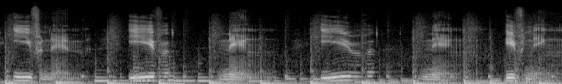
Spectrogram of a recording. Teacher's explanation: I, una i larga que se ríe. En la segunda sílaba hay una i, pero es una i cortita. · La fuerza de voz va en la primera sílaba, contando de izquierda a derecha.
